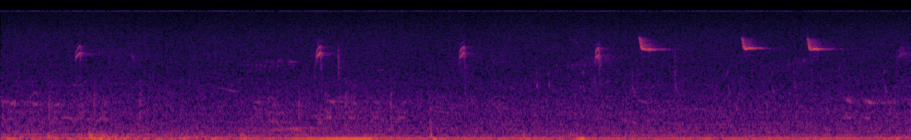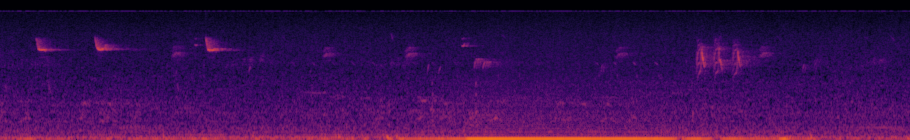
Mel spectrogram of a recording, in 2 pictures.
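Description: Small bird chirping: short, high chirps that drop in pitch, repeated about once a second for a while, with a quick flurry near the end. Under them runs a low rumble that grows louder for about two seconds a little past the middle.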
